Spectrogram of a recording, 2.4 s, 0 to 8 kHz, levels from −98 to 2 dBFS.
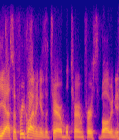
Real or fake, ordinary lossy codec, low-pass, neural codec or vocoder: real; Opus, 24 kbps; 7.2 kHz; none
